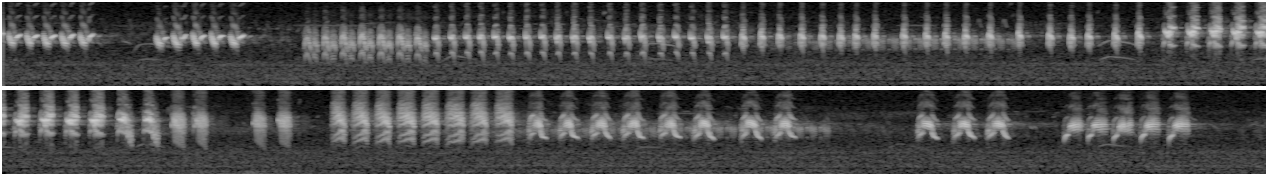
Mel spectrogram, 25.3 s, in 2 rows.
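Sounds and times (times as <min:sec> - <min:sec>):
Northern mockingbird song: 0:00.0 - 0:24.6.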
